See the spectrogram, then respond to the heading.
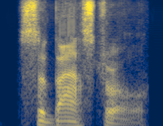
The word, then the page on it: subastral: British English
